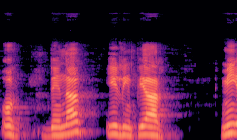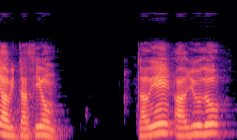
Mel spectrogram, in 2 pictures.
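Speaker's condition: Down syndrome; age 20

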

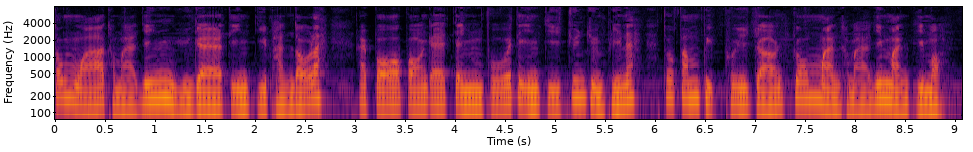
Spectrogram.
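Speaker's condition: Hearing impairment

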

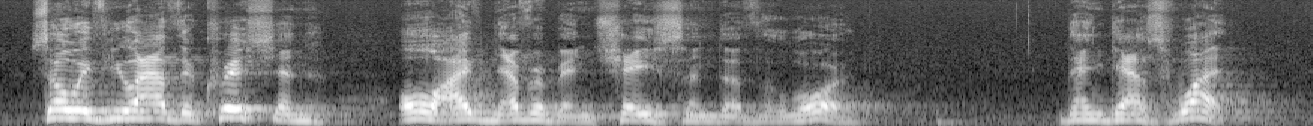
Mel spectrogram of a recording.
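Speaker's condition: ALS (Lou Gehrig's disease); soft voice

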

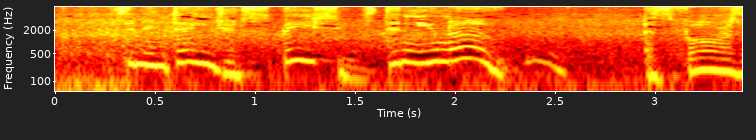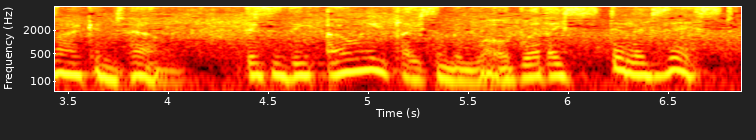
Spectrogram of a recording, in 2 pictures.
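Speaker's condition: No condition

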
